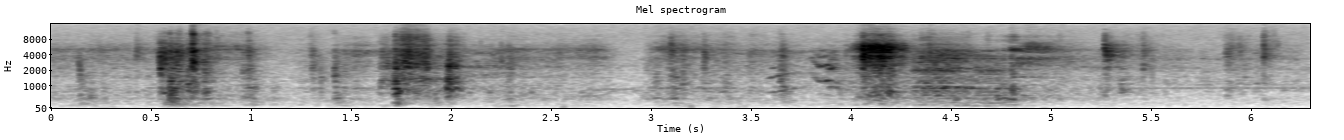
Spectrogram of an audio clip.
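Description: VCR deck loading a VHS cassette: a series of soft mechanical clunks and whirs about a second apart as the mechanism threads the tape and starts playback.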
